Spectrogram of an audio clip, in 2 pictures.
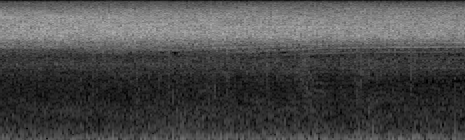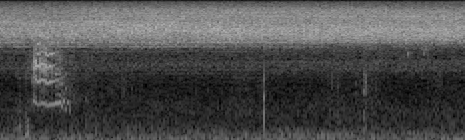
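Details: Affectionate orange tabby cat meowing while rubbing against a person's legs; one short, clear meow near the midpoint that rises then falls, over a loud, steady, high insect chorus that continues throughout.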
